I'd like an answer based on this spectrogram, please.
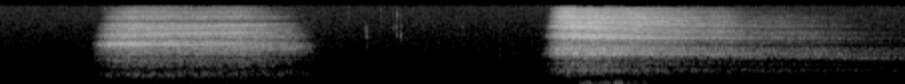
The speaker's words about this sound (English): And before we begin, let's breathe together.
